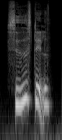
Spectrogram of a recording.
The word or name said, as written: sidestillet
